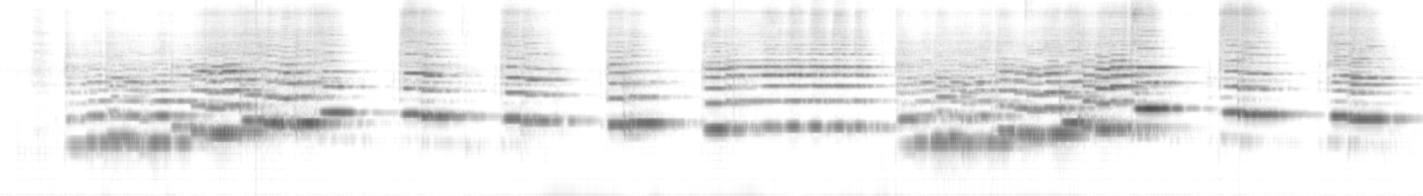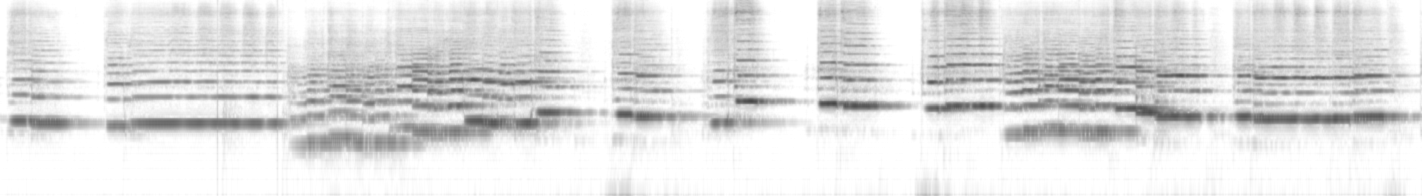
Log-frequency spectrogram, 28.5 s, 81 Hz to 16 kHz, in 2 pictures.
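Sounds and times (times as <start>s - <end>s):
flute: 0.6s - 28.4s.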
